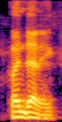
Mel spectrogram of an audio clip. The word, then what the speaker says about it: Clendening: We're here with Clendening. Am I pronouncing that right? Clendening. It was close. Clendening.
